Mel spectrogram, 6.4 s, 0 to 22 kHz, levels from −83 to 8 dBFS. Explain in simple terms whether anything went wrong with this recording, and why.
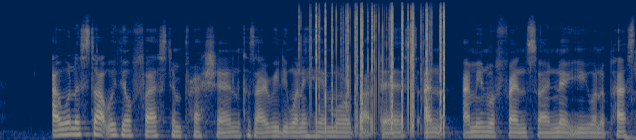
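From 2.98 to 4.44 s, after "impression because I really" and before "I mean we're friends", cable scratch noise, likely a worn cable or connector being moved, makes an uneven rustling louder than the speech, unlike separate clicks.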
